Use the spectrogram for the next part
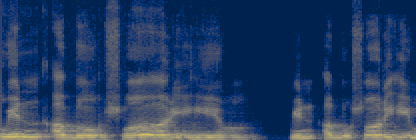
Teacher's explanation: nun mati ketemu hamzah. Hukumnya izhar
